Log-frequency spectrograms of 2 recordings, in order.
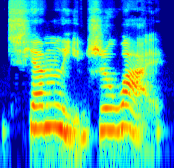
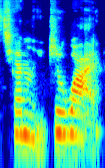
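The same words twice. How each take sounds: First: Slow demo. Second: Said in the usual way. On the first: Shown as a demonstration. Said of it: "teacher demonstrating new word". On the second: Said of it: "repeats word in normal flow".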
